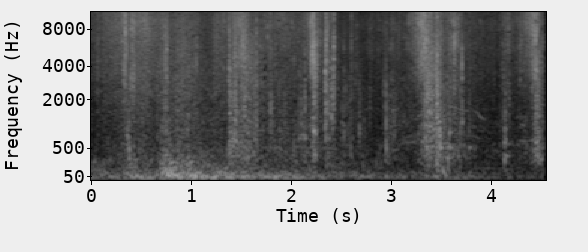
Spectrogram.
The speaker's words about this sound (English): Rourke presses a detonator. The bridge explodes and collapses behind the trucks.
